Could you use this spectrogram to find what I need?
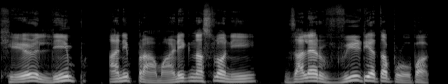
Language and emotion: Goan Konkani, disgusted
